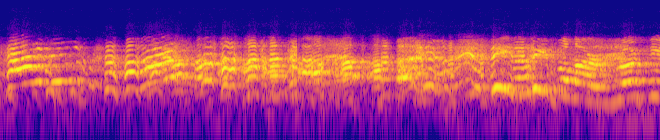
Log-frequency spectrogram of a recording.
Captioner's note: laughing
